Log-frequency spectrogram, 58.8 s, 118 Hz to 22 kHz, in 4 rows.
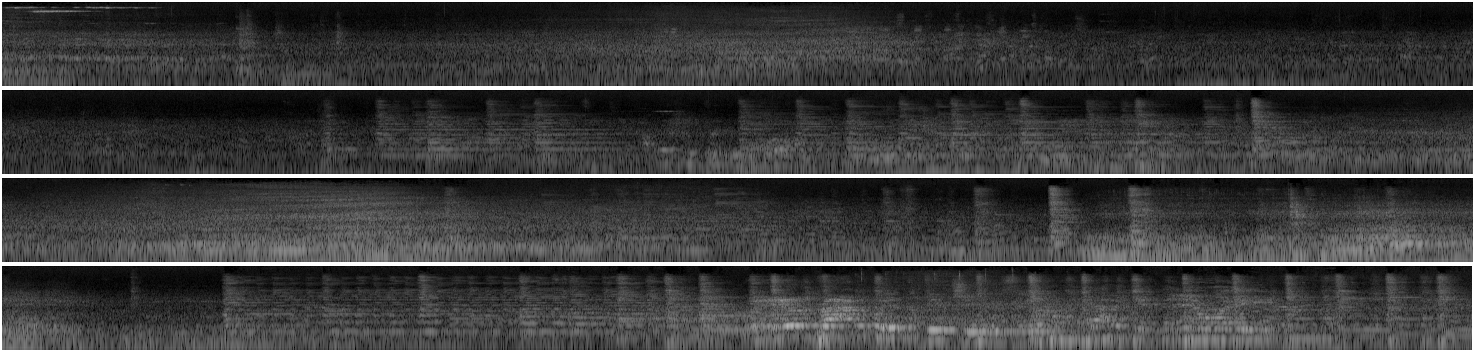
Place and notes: neoscenes: in front of the Drunken Lass
Prescott, AZ, USA, 1 July 2011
